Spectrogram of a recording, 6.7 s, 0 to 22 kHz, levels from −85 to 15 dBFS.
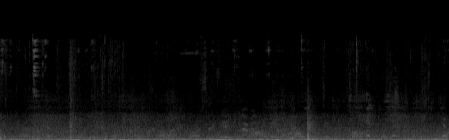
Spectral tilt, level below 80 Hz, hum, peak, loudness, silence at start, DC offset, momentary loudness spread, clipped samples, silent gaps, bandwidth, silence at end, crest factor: -5.5 dB/octave; -46 dBFS; none; -26 dBFS; -49 LUFS; 0 s; under 0.1%; 4 LU; under 0.1%; none; 16 kHz; 0 s; 18 dB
